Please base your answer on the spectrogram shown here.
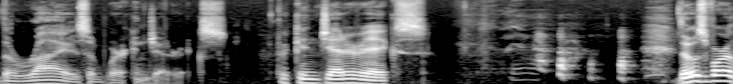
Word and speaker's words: Vercingetorix: were told by gigi the c's are a hard c sound they didn't use a soft c so it's where congenerics so without further further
